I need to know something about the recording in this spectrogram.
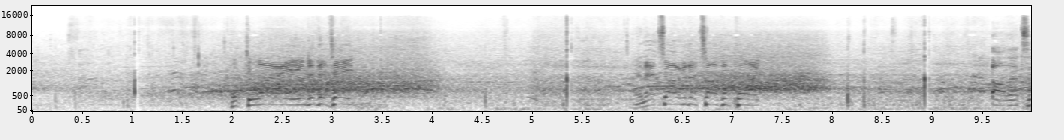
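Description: A cricket bat strikes a ball with a sharp crack.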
